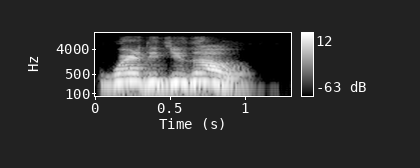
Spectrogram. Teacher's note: in this question we also emphasize where and the verb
